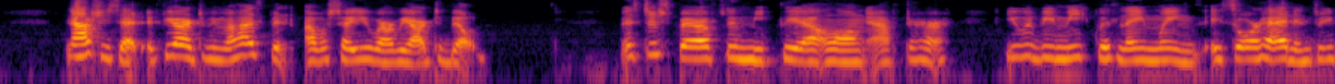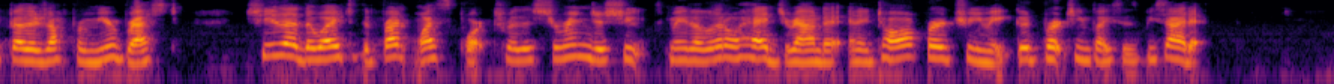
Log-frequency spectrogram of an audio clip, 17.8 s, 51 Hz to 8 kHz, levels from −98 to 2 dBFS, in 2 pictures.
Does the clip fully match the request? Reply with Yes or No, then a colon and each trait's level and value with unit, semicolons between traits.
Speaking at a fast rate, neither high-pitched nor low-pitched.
No: fast, 245 wpm; high, 230 Hz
